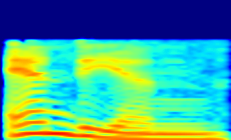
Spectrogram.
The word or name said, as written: Andean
